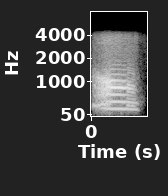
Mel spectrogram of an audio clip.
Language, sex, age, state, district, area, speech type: Assamese, female, 60+, Assam, Dhemaji, rural, conversation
